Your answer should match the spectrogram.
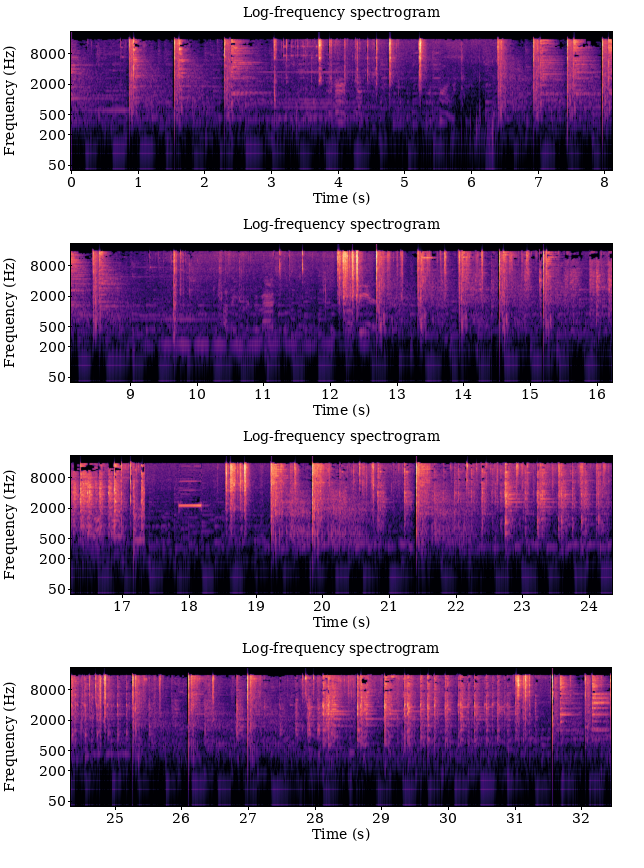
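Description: Bluegrass banjo music with a steady bass beat, laid over a string of sharp gunshots from a handgun and a shotgun, with metallic rings of hits on steel targets.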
